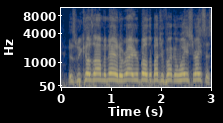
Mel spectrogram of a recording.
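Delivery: mock very shrill, very loud, furious outburst. Retelling a stranger's outburst on a train: imitating a man flipping out. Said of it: "And he flips out".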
